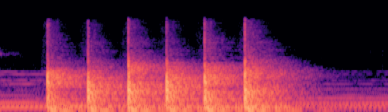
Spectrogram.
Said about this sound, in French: Cela signifiait que c'était une maison juive. Il toqua vivement à la porte.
